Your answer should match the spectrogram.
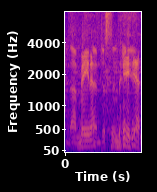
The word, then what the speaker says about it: Maine: I thought the at the end was a syllable, but it's Maine.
